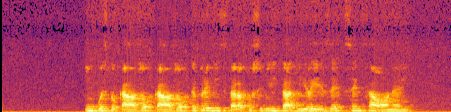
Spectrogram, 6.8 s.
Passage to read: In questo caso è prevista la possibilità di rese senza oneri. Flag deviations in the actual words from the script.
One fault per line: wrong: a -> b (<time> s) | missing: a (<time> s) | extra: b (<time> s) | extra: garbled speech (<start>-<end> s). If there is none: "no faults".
extra: caso (2.3 s)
